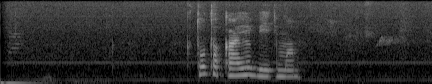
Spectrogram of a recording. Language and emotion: Russian, neutral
